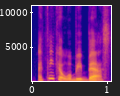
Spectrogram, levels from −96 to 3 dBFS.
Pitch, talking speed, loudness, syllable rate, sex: 190 Hz, 340 wpm, -19 LUFS, 6.7 syllables/s, female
